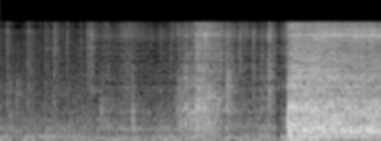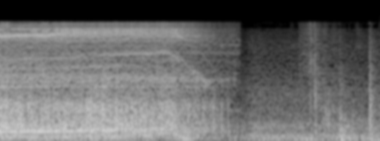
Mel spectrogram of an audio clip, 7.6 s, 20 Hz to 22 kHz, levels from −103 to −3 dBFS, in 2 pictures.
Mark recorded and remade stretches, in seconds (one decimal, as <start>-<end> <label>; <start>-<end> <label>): 0.0-0.9 recorded; 0.9-3.8 remade; 3.8-7.6 recorded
